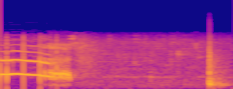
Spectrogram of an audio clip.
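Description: A dog howling: one long, high held note that dips and breaks off about half a second in.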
